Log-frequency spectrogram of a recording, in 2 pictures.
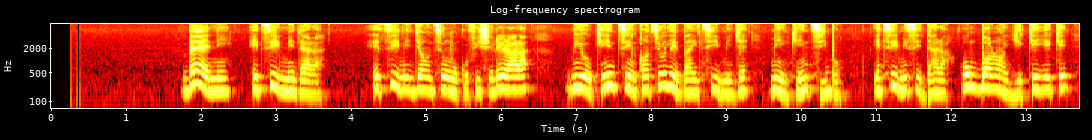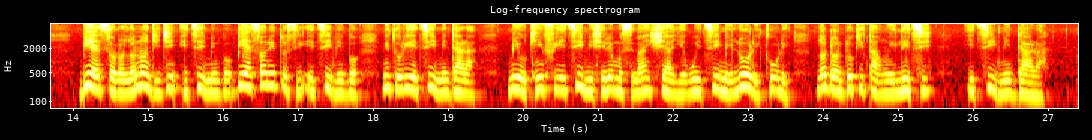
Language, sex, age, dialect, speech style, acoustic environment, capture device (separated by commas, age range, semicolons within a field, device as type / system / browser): Yoruba, female, 25-34, Nigeria - Lagos Yoruba, focused, silence; nature, mobile / Linux / Chrome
